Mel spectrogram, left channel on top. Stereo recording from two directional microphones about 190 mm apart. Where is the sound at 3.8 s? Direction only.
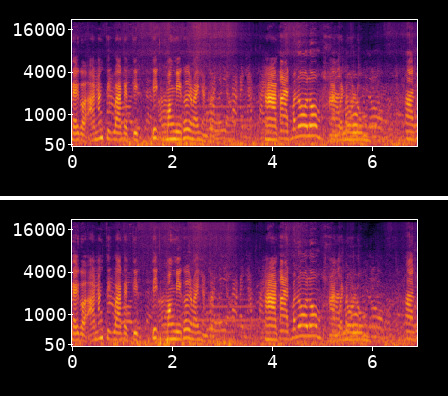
5° right (ahead or behind).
